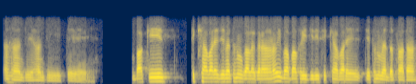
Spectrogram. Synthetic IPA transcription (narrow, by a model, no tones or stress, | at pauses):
ɦãːd͡ʒiːɦãːd͡ʒiːt̪ḛː | baːkiː | sɪkʰːjaːbaːɾeːd͡ʒeːmɛ̃ːt̪ʰʊaːnũːɡəlkəɾãːɦənãːʋiːbaːbaːpʰəɾiːd͡ʒiːd̪iːsɪkʰːjaːbaːɾeːd͡ʒeːt̪ʰʊaːnũːmɛ̃ːd̪əsaːt̪ãː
